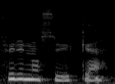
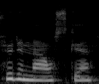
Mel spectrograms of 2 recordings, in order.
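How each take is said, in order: First: The ending is said as three syllables, 'no-su-ke'. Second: The ending is squeezed into one syllable, 'nauske'. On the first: The speaker calls it right. "it's Fudenosuke" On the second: The speaker calls it wrong. "Not Fudenauske"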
